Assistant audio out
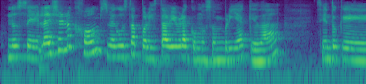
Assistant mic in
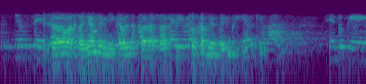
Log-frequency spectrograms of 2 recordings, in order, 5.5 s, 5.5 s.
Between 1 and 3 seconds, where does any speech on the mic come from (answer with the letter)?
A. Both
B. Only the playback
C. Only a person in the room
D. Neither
A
